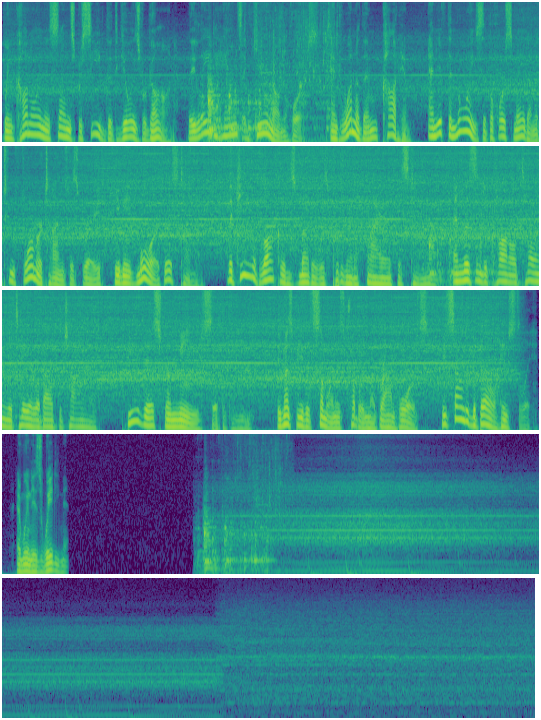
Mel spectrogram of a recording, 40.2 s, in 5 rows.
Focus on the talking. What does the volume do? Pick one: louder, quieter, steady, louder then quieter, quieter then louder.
steady.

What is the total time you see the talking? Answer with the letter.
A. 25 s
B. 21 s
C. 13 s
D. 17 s
A.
